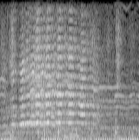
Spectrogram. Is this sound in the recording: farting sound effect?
no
